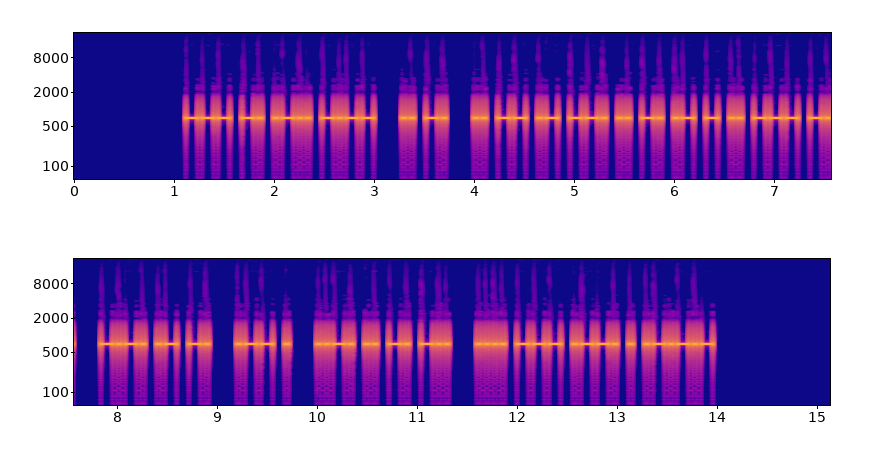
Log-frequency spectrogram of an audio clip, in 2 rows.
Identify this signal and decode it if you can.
Morse code, heard as a keyed tone, about 30 wpm, 700 Hz. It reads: ONLY IN IMAGINATION CAN WE FIND HOPE.
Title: Sentences from Top 1300 Words 30wpm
